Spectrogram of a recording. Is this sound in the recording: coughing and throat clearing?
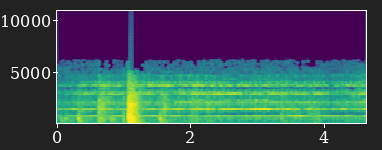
no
